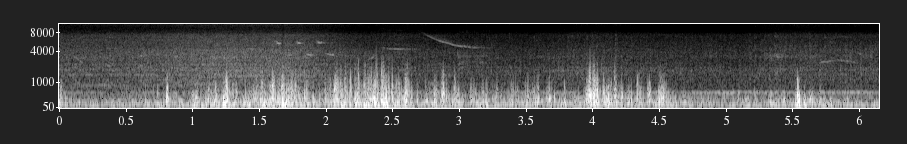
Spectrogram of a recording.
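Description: A van driving slowly along a road, with wind buffeting the microphone and irregular knocks and bumps, loudest a couple of seconds in and again about four seconds in; it settles into a steadier engine hum near the end.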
